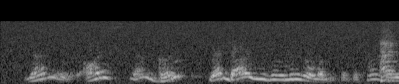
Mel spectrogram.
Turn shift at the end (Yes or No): Yes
